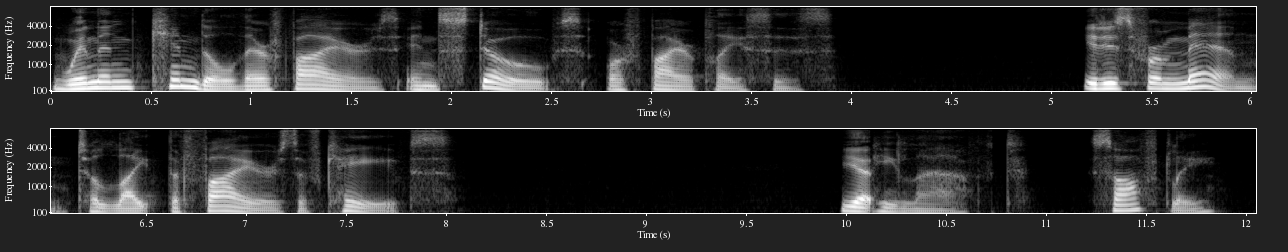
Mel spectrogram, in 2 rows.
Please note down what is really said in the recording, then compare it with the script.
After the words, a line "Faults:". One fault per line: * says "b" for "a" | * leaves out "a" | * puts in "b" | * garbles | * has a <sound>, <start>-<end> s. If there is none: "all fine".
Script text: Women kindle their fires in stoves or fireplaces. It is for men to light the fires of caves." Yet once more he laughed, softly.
Women kindle their fires in stoves or fireplaces. It is for men to light the fires of caves." Yet he laughed, softly.
Faults:
* leaves out "once more"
